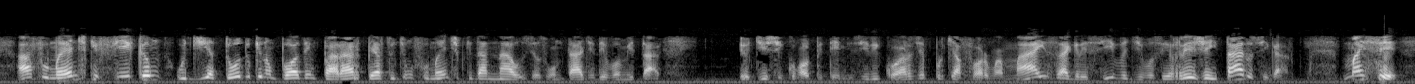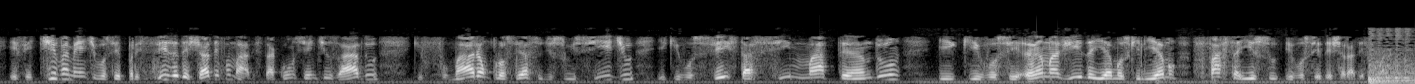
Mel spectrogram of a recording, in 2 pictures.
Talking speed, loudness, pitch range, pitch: 165 wpm, -15 LUFS, 125-180 Hz, 145 Hz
